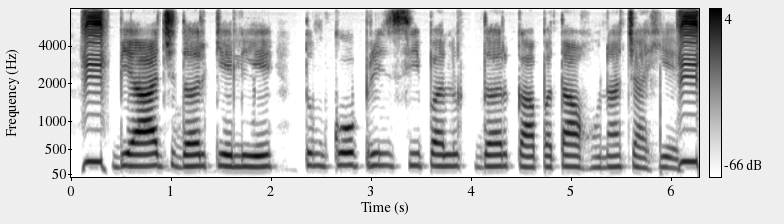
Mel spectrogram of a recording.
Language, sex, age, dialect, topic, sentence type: Hindi, female, 25-30, Garhwali, banking, statement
